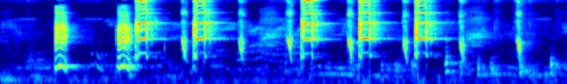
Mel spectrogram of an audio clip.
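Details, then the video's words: Grey francolin, a male and a female, calling: a series of harsh, squeaky, high-pitched notes with strong upper harmonics, repeated in irregular bursts roughly every half second, starting after a brief quiet opening. "Desi Teetar ki awaz Teetar female and male"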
